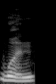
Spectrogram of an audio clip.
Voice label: one, english; mpib memoreye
